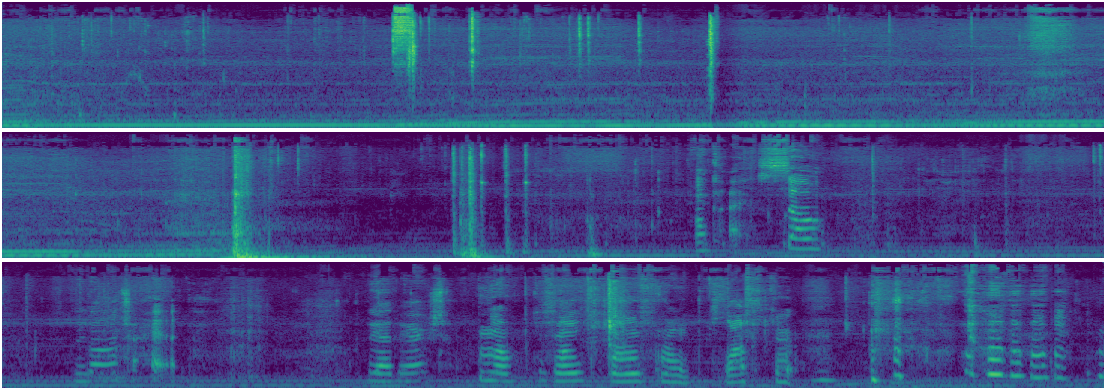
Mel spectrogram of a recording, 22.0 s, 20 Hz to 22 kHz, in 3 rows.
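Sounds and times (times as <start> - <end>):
car engine humming: 0.0 - 22.0
loud thump: 8.8 - 9.6.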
